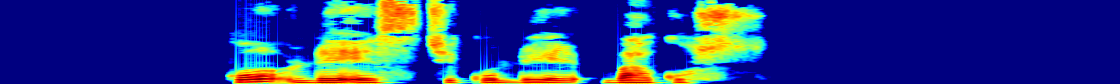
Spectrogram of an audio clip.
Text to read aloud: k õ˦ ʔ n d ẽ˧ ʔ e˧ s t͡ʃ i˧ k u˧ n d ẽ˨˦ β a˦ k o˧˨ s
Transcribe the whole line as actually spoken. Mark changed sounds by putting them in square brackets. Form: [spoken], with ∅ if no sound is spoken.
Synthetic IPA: k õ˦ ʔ n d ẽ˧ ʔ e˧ s t͡ʃ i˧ k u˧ n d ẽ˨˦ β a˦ k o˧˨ s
